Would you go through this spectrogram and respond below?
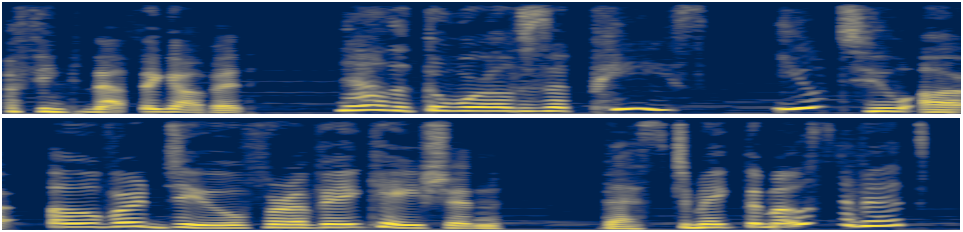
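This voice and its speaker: An actress playing a playful, self-assured sorceress in a video game, with an arch, genteel, theatrical manner. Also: female voice, fairly high pitch, sing-song, normal speed, soft background music. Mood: kindly.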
